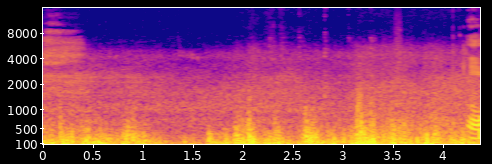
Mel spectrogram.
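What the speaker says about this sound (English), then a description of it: "Oh, it's bloody windy now." Wind gusting outdoors on a winter day, a steady broadband rushing roar with surging gusts that stays loud and close throughout, with no talk.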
